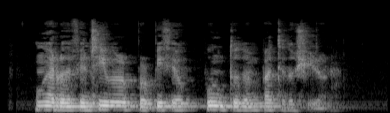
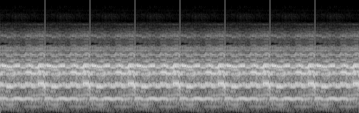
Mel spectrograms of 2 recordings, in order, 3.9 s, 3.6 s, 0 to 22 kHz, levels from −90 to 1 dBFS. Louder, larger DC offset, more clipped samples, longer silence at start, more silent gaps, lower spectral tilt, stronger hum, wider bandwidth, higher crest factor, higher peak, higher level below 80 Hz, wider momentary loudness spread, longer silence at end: second, -25 LUFS vs -12 LUFS; neither; neither; first, 0.35 s vs 0 s; neither; first, -6 dB/octave vs 0 dB/octave; neither; second, 10.5 kHz vs 13 kHz; about the same, 16 dB vs 12 dB; second, -10 dBFS vs -2 dBFS; about the same, -74 dBFS vs -70 dBFS; first, 13 LU vs 1 LU; first, 0.65 s vs 0 s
